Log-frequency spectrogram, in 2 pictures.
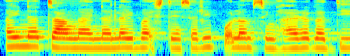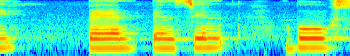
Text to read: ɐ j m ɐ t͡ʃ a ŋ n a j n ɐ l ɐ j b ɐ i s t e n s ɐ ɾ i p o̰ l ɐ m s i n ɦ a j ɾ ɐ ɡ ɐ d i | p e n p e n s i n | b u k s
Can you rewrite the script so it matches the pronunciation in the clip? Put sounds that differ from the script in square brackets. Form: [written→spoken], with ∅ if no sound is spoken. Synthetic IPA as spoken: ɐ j [m→n] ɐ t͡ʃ a ŋ n a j n ɐ l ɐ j b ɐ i s t e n s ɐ ɾ i p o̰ l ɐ m s i [n→ŋ] ɦ a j ɾ ɐ ɡ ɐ d i | p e n p e n s i n | b u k s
